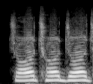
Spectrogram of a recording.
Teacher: तो च वर्ग के चारों वर्ण चले जाते हैं स्पर्श संघर्षी के अंतर्गत। स्पर्श तो है लेकिन संघर्षी भी हैं।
